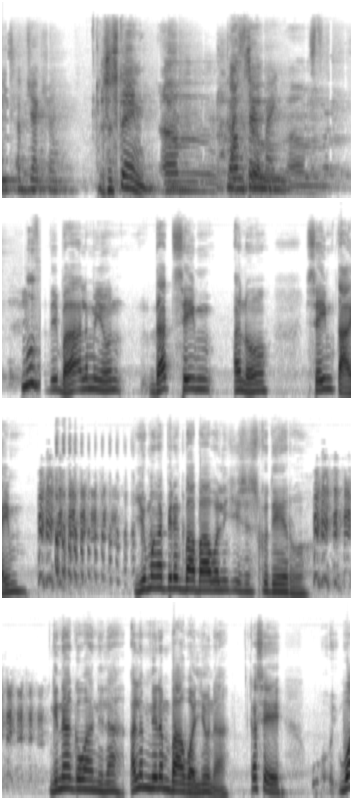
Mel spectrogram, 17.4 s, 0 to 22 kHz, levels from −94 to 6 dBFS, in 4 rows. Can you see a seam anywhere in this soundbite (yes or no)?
no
